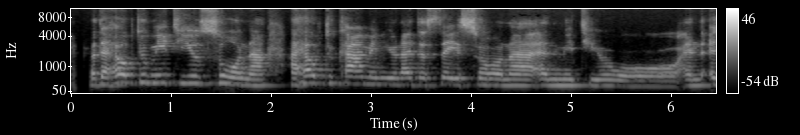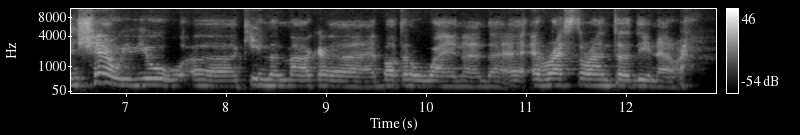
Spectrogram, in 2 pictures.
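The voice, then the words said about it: Foreign accent. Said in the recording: “I'm sure everyone's loving the accent here in the United States.”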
